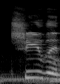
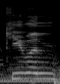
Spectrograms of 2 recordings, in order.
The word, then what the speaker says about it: Qilin: about anything first off pronunciation is chilean chilin is the name which definitely wouldn't i would not have guessed so i apologize for every time i have said keelan killen quillen villain dylan whatever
